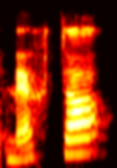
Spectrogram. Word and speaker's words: Nexta: So they run this, it's called, well, they call it Nekhta, but it's spelled N-E-X-T-A, like Nexta. – Nexta, N-E-X-T-A.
